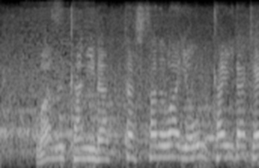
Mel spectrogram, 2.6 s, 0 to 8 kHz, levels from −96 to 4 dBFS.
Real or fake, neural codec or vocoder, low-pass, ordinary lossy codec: real; none; 7.2 kHz; Opus, 16 kbps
